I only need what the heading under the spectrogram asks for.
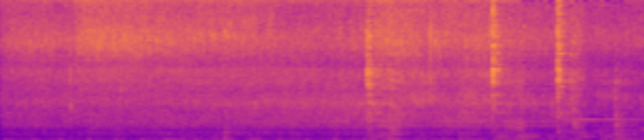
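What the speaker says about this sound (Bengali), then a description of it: "একটু কষিয়ে নেব।" Masala for shankar fish kosha sizzles and hisses in a pan with a little water added, a low steady crackle broken by a few sharp scrapes and taps of the stirring spoon toward the end.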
